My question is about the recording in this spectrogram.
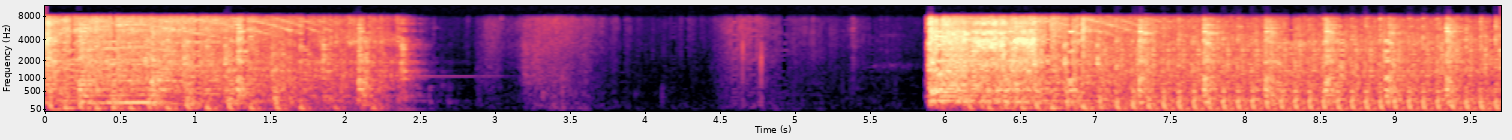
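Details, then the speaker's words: Snowblower at -10°F just after a hard, likely flooded start: regular knocking about three or four per second over the small engine's run, cut by a pause; source unknown, owner says not from the engine. "not sure what's making that knocking sound it's not coming from the engine though"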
